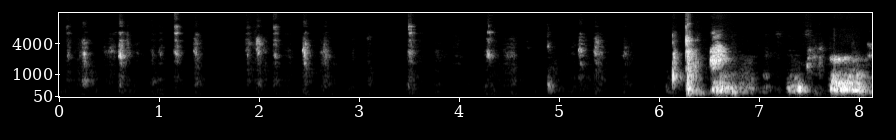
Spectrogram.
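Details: Seven-week-old Cavalier King Charles Spaniel puppies from Daisy's litter, indoors in a home puppy pen: thin high squeaking whimpers come in quick, irregular bursts, then louder, harsher yelping cries break out near the end.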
